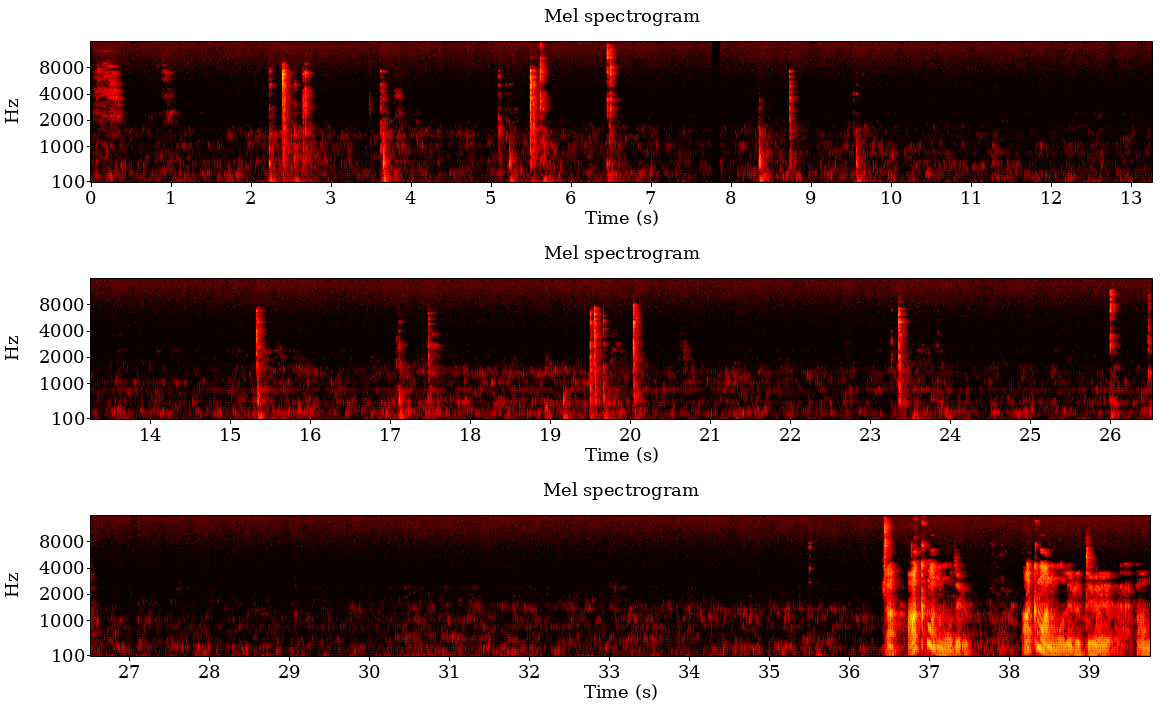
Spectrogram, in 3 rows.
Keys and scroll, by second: 2.4 x.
